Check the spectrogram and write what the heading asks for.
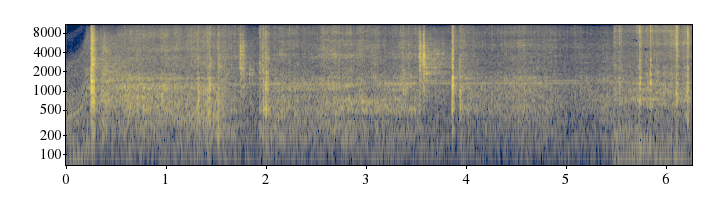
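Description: Skateboard landing with a sharp smack on concrete just after it starts, then its wheels rolling across pavement, with a few sharp clacks of the board along the way.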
